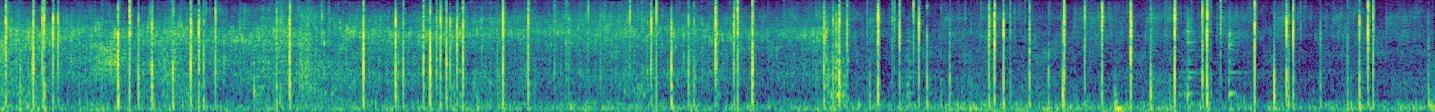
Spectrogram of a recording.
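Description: Dense, irregular crackling and popping over a steady hiss: sausage and eggs frying in a cast-iron skillet over campfire coals, with a wood campfire crackling close by.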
